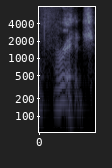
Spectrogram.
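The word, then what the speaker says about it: Fritsch: with something else but we'll say that for for the purpose of TV here that it rhymes with Rich or itch FR is how it's pronounced FR nol fridge okay nol I think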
